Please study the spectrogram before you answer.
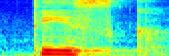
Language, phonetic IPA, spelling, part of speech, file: Ukrainian, [tɪsk], тиск, noun, Uk-тиск.ogg
- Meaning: 1. pressure 2. stress 3. thrust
